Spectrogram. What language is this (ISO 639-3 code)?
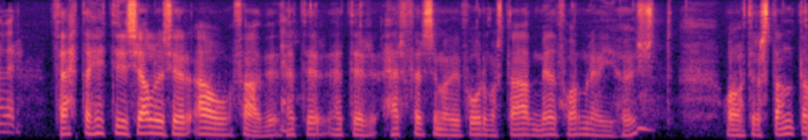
isl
